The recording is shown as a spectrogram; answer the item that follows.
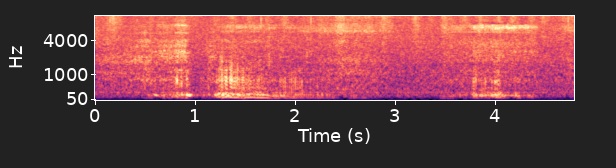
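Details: English bulldog at bedtime enjoying an ear rub, giving low, throaty snorting grunts in short bursts, with soft rubbing noises in a quiet room.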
